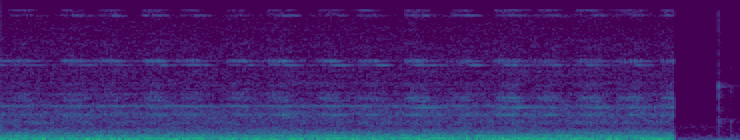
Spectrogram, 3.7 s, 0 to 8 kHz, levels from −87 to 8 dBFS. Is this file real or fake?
real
